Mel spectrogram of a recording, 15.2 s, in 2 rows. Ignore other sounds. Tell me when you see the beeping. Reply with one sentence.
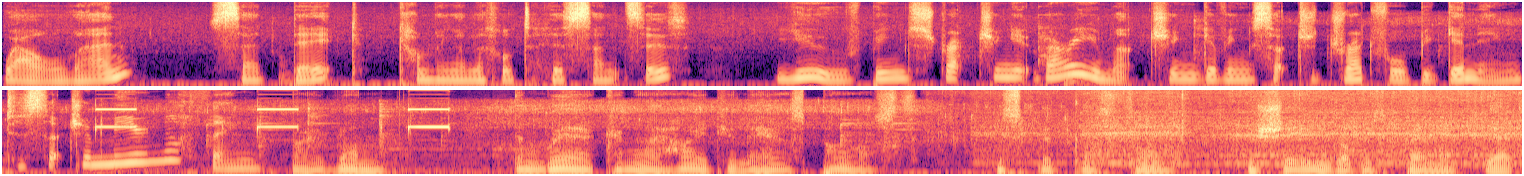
You can hear the beeping from 8.1 to 10.6 s.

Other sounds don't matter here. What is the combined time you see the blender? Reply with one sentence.
The blender can be heard for 3 seconds in total.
